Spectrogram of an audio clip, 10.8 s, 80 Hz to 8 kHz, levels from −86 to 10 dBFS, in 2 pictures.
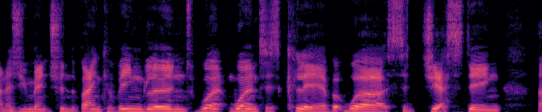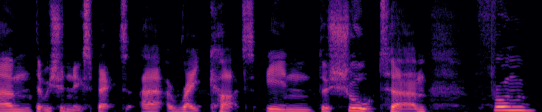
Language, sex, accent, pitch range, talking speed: English, male, British, 145-170 Hz, 160 wpm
